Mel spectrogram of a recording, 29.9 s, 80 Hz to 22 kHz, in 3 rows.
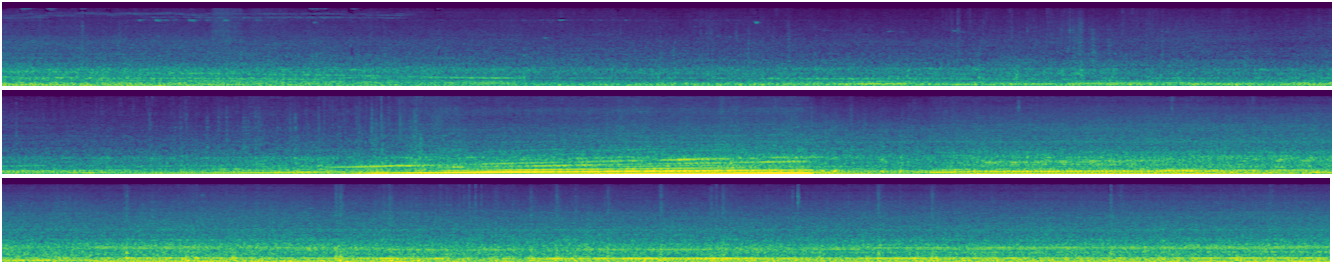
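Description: Triumph GT6's straight-six engine heard from inside the cabin. The revs fall away at first, then climb steadily for several seconds until a sharp drop at a gear change about halfway through. After that the engine pulls up again and holds at fairly steady revs.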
